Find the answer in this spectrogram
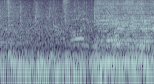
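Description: Live band music playing loudly, with a voice heard over it in the second half.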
